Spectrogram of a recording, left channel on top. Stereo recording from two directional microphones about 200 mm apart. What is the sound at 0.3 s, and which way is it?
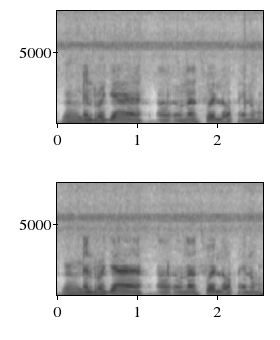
Speech, 30° left (ahead or behind).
